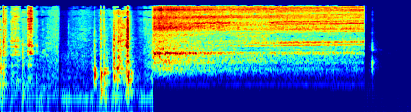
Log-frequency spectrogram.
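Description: A few knife chops through green pepper onto a plastic cutting board. Then a mini garlic chopper's small motor whirs steadily for about two seconds, mincing garlic cloves, and cuts off abruptly.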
